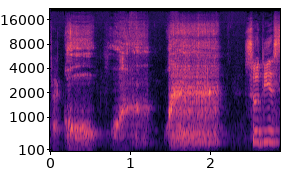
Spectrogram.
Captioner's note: verbal sound effect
